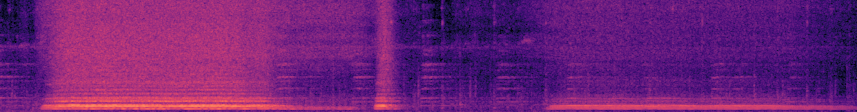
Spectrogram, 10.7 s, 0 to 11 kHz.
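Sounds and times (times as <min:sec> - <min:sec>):
train horn blasts at a station coming out of a tunnel: 0:00.5 - 0:05.1, 0:06.8 - 0:10.7.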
